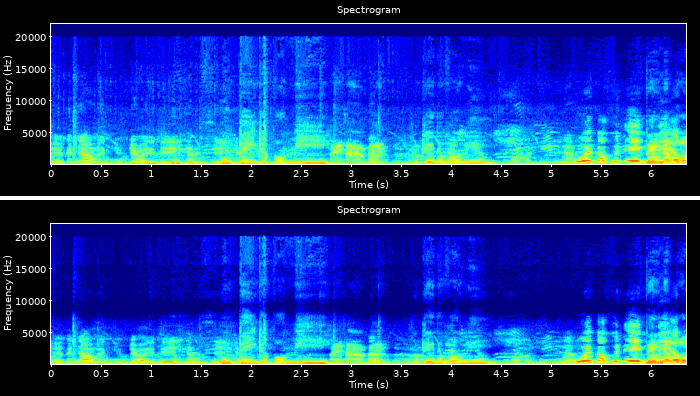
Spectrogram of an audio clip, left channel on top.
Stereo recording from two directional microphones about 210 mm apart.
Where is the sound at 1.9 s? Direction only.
5° right (ahead or behind).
